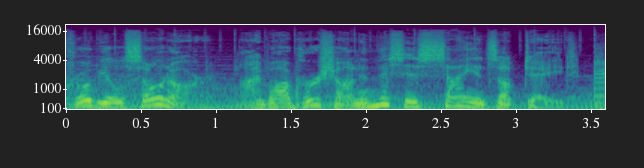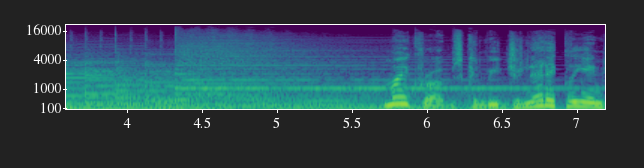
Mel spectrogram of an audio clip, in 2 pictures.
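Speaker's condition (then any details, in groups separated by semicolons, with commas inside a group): No condition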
